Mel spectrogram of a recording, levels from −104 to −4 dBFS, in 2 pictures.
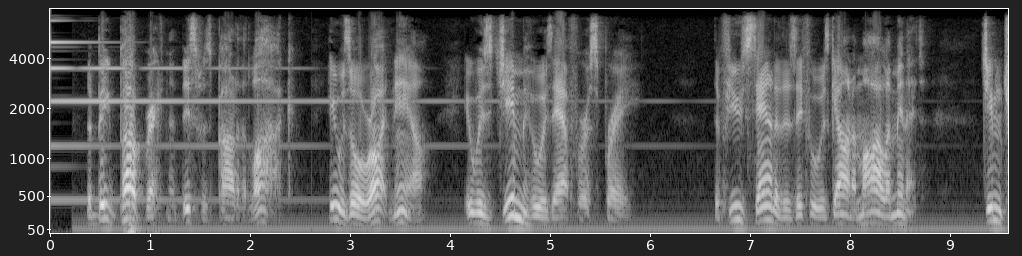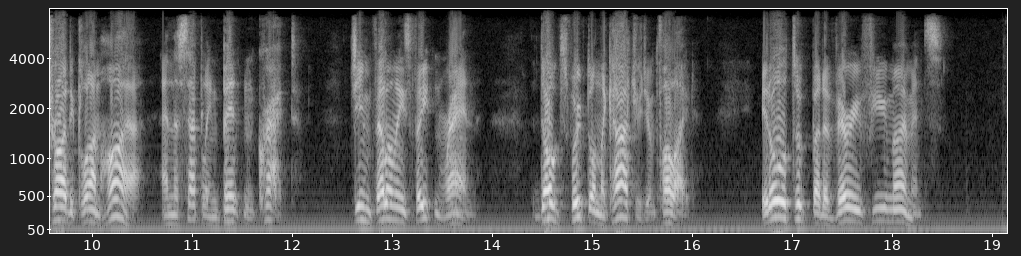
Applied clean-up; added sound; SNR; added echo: none; Musical instrument; 17 dB; none.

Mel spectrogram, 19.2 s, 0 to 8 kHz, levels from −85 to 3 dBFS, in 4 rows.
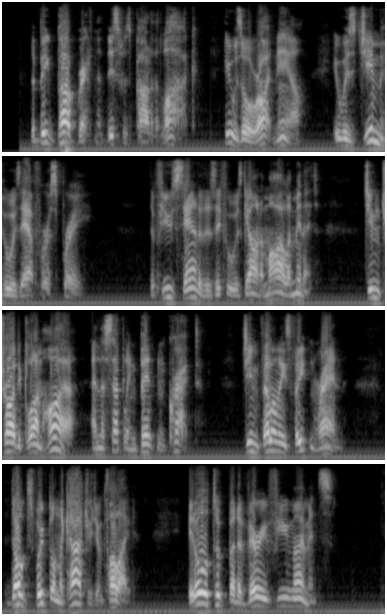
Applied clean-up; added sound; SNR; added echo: none; none; none; none.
